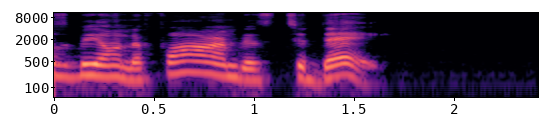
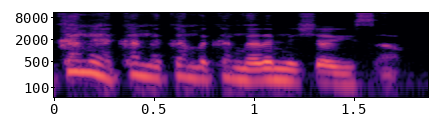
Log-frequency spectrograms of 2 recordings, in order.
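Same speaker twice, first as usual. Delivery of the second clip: hushed calling over; 4 semitones lower, 9 dB quieter, much faster than usual. Retold or imitated. Calling workers over in mall.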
